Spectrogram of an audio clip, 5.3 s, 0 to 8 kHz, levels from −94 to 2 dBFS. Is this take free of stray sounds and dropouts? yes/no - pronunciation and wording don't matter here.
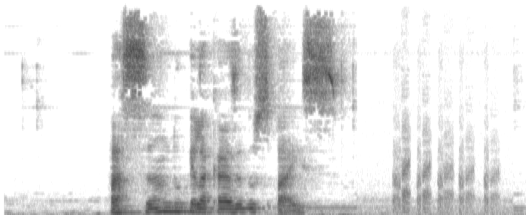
no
